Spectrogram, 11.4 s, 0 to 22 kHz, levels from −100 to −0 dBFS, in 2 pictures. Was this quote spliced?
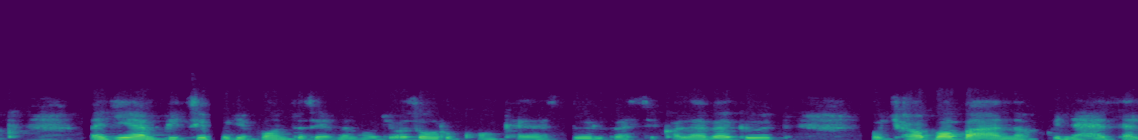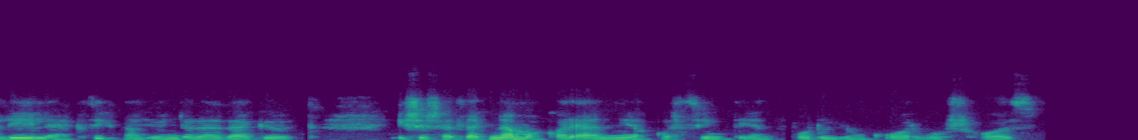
yes; 6 cuts; at 1.0 s, 1.8 s, 3.1 s, 4.3 s, 5.2 s, 6.6 s

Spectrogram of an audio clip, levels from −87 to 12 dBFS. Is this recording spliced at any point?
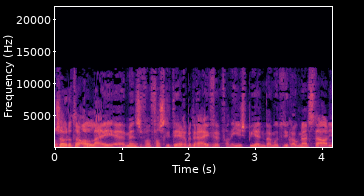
yes; 1 cut; at 2.5 s

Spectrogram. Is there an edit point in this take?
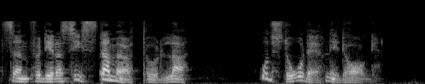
yes; 3 cuts; at 1.4 s, 2.7 s, 3.3 s

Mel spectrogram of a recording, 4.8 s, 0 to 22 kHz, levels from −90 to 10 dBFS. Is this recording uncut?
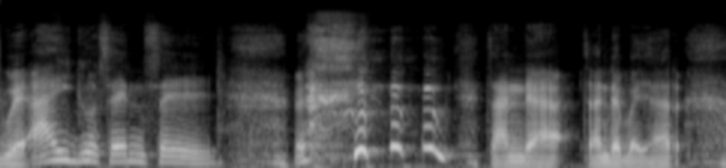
no; 1 cut; at 3.9 s

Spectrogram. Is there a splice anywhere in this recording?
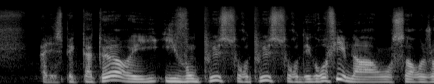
yes; 1 cut; at 2.5 s

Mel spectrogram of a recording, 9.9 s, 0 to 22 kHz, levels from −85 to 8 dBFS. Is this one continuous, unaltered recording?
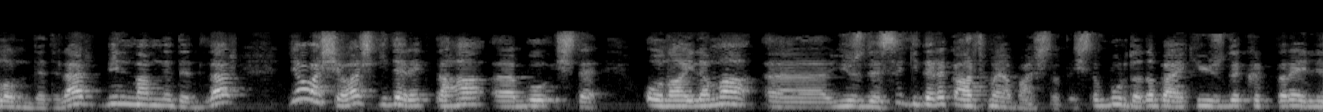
yes; 0 cuts

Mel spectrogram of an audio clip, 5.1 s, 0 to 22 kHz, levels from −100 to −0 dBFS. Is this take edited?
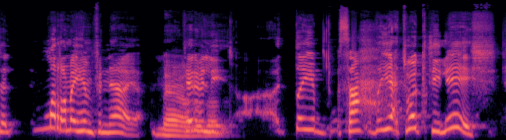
no; 0 cuts

